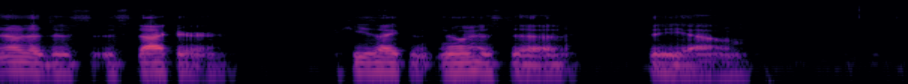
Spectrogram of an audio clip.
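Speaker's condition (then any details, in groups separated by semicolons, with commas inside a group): Multiple system atrophy; central hypoventilation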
